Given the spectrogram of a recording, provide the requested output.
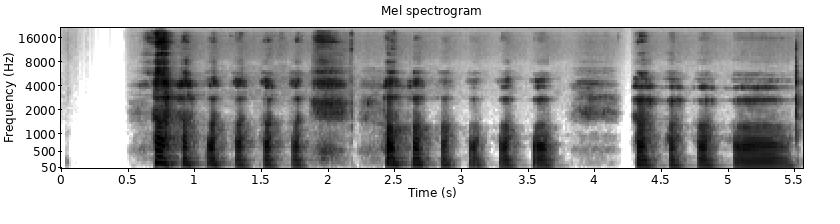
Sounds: Laughter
